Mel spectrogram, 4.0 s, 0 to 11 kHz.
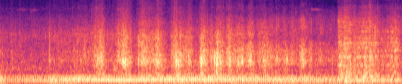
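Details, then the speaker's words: Nissan 350Z drift build rear differential after shimming to lock it (a bark chip fell into the housing during the rebuild and was later recovered). In a slow turn over idle, choppy clunks and tyre scrub come about four a second: the shimmed, locked diff is binding and chattering. "You want to hear what the diff sounds like? It's terrible."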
